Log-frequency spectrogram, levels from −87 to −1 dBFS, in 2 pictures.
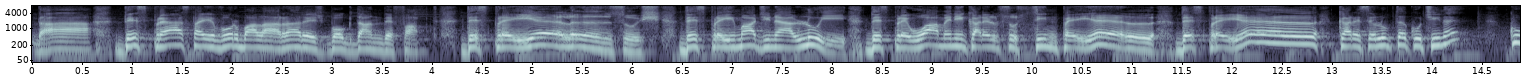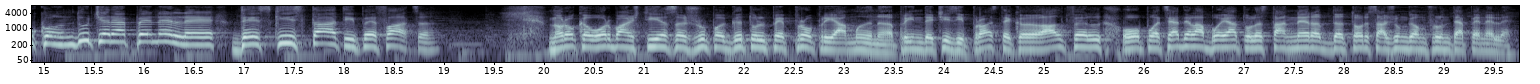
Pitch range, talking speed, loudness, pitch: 145-190 Hz, 130 wpm, -20 LUFS, 170 Hz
